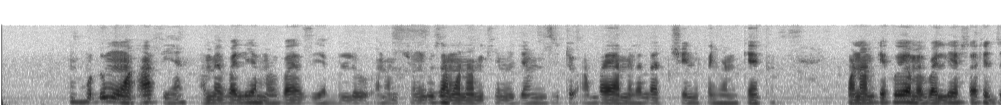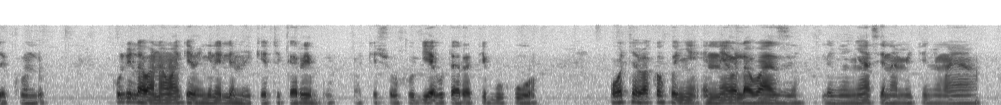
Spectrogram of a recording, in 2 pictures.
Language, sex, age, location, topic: Swahili, male, 25-35, Kisumu, health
